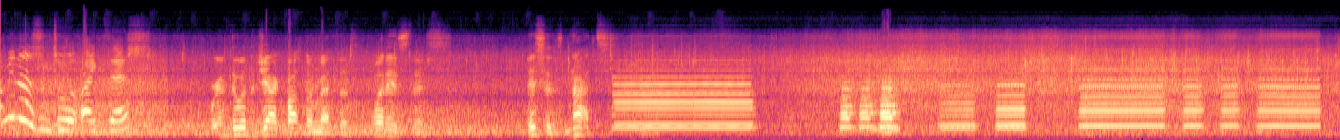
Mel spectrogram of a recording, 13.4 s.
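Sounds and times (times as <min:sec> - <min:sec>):
speech: 0:00.3 - 0:01.5, 0:02.1 - 0:04.4, 0:05.3 - 0:06.3, 0:08.4 - 0:09.5
car horns honking: 0:06.1 - 0:07.7, 0:08.3 - 0:13.3.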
